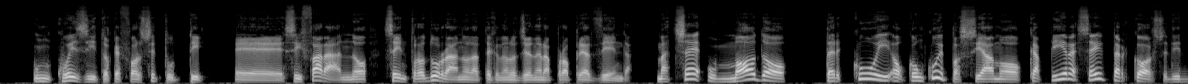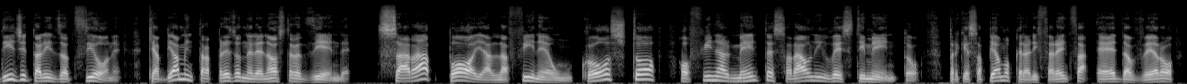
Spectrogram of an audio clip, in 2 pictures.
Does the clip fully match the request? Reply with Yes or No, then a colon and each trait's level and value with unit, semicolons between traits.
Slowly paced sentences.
No: average, 140 wpm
